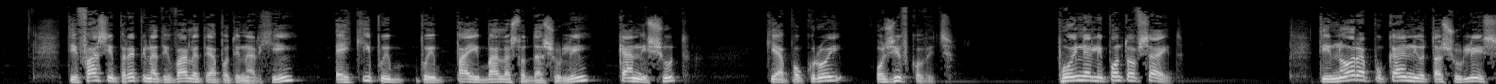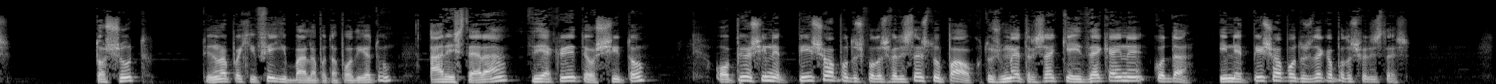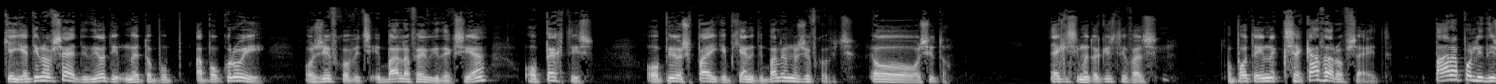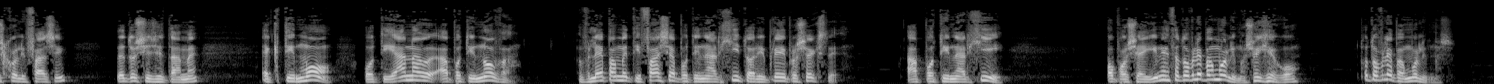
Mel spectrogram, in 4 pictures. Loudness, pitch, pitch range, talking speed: -16 LUFS, 135 Hz, 115-165 Hz, 150 wpm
